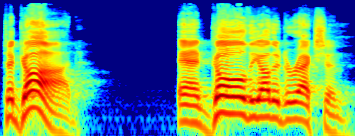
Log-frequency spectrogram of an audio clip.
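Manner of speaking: loud preached plea. Acted. Preacher voicing God's call, loud and urgent. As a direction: throw the plea out to the room. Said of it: "He says".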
